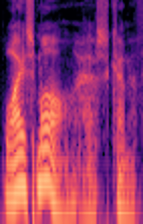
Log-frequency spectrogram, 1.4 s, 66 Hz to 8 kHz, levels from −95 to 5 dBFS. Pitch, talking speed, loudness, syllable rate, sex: 105 Hz, 165 wpm, -18 LUFS, 4.4 syllables/s, male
